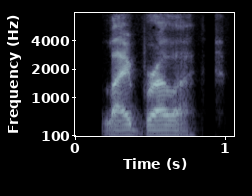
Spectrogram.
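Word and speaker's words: Librela: Librella. Like umbrella. – Right. Yes. Like rhymes with umbrella. Yep. – Librella.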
